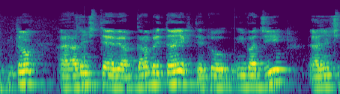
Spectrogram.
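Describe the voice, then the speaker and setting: Speaking at a fairly slow pace with a non-native accent and fairly even intonation, the voice comes through audible room echo and noticeable background noise. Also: man. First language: not Portuguese (speaking Portuguese). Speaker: scholar of religion giving talk. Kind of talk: live stream lecture. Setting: Instagram live stream. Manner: halting, many fillers.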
